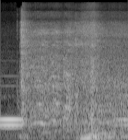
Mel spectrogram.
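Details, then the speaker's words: Salt-water-flooded Corvette sitting six months, started with a booster pack and now starting on its own: engine catches cleanly after brief crank and settles into a smooth even idle, runs great; transmission problem remains. "You listen to this thing, it runs great. Yeah. Seriously, this car runs great."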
